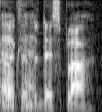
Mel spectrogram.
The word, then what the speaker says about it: Alexandre Desplat: Am I saying his name right, by the way? – Yes, that's about right. Okay. Alexandre Desplat.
